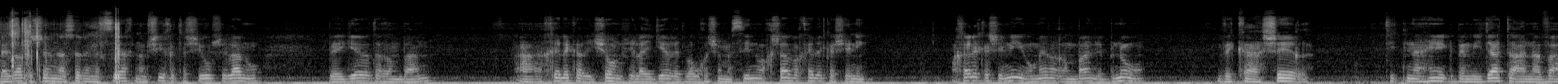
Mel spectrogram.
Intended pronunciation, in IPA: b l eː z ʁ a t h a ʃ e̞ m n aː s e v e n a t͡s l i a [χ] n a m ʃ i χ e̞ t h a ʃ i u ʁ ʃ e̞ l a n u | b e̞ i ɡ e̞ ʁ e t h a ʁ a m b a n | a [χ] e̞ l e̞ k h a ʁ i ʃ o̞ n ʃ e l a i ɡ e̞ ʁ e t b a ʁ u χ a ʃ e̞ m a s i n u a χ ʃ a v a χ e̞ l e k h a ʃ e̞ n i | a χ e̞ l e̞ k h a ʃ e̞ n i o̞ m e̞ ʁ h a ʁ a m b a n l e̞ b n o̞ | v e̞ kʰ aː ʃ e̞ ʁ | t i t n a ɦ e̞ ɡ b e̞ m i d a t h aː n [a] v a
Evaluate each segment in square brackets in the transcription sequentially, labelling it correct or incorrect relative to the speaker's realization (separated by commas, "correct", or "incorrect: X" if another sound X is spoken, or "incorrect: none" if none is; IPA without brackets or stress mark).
correct, correct, correct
